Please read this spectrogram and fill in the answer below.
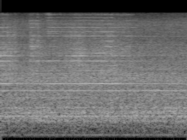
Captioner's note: saw sound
